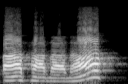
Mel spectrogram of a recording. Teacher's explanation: ता वर्ग जो होता है वो दंत होता है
